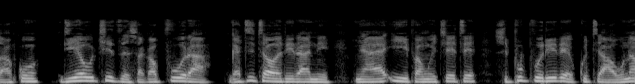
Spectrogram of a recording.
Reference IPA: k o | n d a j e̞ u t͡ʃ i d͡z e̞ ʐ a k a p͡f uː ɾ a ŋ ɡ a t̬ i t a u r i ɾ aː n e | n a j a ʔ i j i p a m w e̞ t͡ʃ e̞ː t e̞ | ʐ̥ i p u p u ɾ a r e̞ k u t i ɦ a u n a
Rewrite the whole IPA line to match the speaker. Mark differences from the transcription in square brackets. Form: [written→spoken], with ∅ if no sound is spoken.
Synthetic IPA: k o | n d [a→i] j e̞ u t͡ʃ i d͡z e̞ ʐ a k a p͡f uː ɾ a ŋ ɡ a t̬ i t a u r i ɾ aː n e | [n→ɲ] a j a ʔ i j i p a m w e̞ t͡ʃ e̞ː t e̞ | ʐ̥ i p u p u ɾ [a→i] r e̞ k u t i ɦ a u n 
